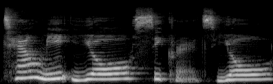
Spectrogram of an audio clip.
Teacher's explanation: Então, repara que o R enrola como a porta da perna esquerda. Já os britânicos não costumam enrolar a língua no R. O que eles fazem é alongar um pouco a vogal anterior. Então você vai reparar que você não ouve esse R no final.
